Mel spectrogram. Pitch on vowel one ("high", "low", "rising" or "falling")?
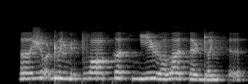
rising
